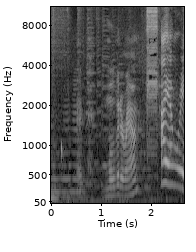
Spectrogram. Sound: bubbles popping; buzzer buzzes

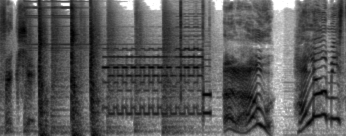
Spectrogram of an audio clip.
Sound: phone ringing

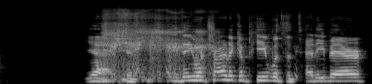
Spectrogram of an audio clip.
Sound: laughter

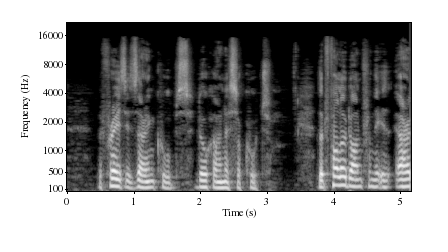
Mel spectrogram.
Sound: non-english speech

